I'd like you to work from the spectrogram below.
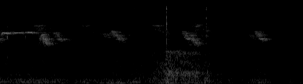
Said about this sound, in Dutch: Hoor je trouwens deze mooie vogeltjes? Eh, moet je ze even horen.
